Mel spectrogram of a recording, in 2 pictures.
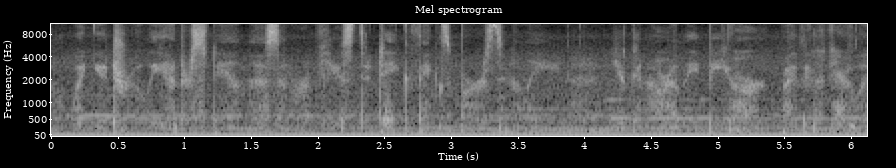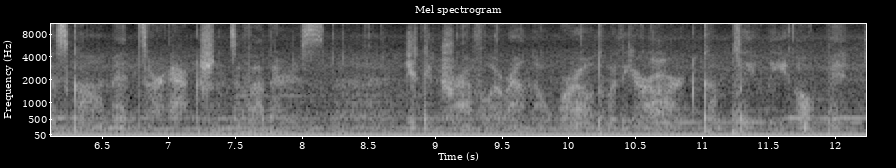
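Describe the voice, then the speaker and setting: The whisper keeps a moderate pace. Background noise is clearly noticeable. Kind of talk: ASMR whispered book reading. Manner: whispered.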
